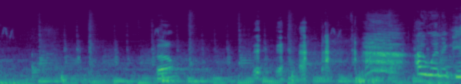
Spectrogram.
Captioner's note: laughs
